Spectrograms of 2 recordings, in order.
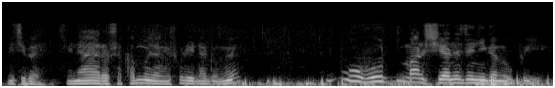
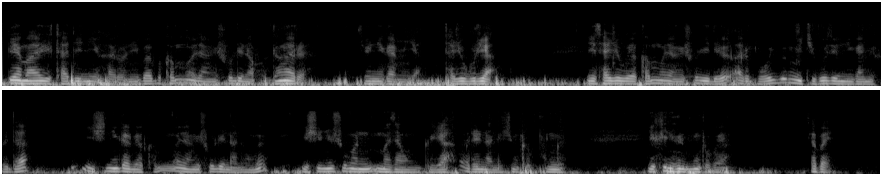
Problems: none marked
